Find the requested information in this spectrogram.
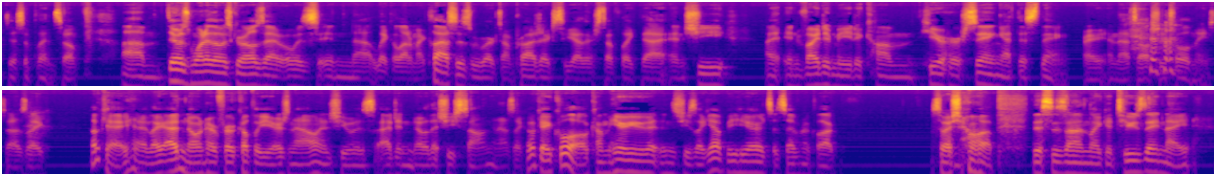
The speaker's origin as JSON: {"language": "English", "town": "Worcester", "region": "Massachusetts", "country": "United States", "tie": "born or raised there", "said": "I grew up in Worcester, actually, so not quite in the Boston area, but, uh, local enough, and I grew up there"}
